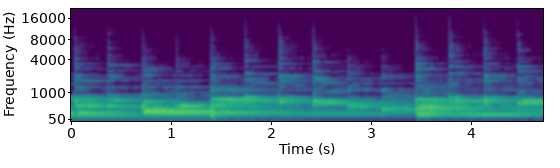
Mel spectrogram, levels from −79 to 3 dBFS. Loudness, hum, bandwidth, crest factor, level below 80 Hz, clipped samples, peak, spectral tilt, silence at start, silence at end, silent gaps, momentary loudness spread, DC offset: -24 LUFS; none; 11.5 kHz; 14 dB; -56 dBFS; under 0.1%; -10 dBFS; -8 dB/octave; 0 s; 0 s; none; 8 LU; under 0.1%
